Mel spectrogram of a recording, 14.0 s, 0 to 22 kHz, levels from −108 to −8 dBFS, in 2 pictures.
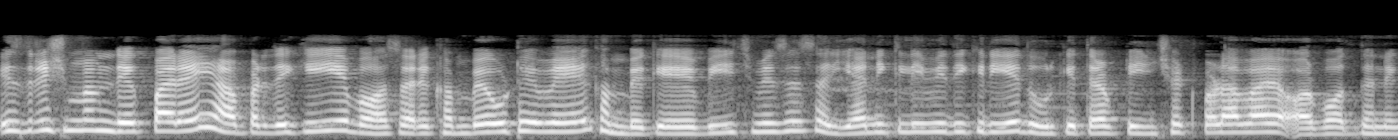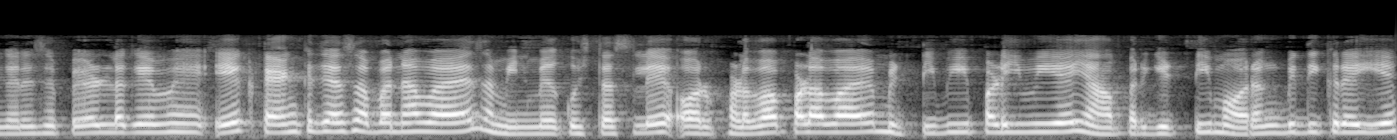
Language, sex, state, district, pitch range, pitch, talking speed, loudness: Hindi, female, Chhattisgarh, Sukma, 205-245 Hz, 230 Hz, 315 wpm, -16 LUFS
